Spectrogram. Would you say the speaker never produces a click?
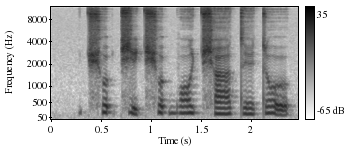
yes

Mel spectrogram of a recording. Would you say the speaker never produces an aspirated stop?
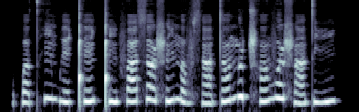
no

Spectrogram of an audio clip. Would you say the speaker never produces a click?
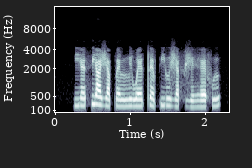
yes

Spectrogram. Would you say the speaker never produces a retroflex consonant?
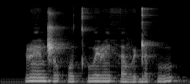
no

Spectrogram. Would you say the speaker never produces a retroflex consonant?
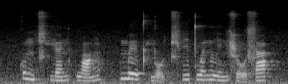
no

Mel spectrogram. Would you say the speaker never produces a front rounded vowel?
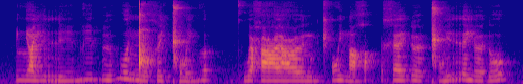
no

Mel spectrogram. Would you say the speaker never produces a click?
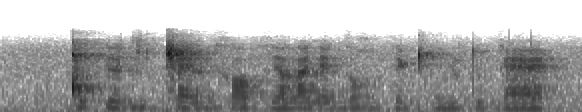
no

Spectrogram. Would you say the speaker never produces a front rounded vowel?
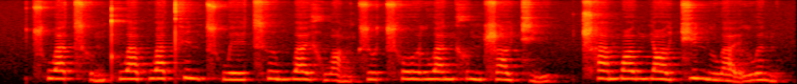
no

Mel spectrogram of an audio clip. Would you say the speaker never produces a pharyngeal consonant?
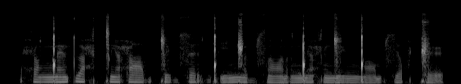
no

